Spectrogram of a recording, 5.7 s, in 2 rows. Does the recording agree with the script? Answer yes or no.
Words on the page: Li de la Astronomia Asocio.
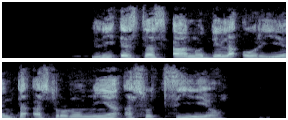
no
